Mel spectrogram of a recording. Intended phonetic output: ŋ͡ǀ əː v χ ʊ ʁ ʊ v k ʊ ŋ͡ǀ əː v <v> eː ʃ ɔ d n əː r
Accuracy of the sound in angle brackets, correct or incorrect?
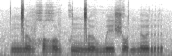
incorrect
